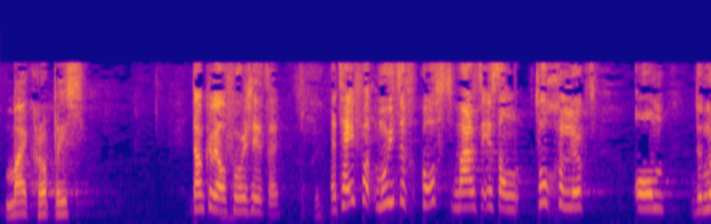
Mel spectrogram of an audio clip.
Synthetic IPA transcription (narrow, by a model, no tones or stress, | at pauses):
majkɹoplis | d̥ɑŋkyʋɛlˠvʊːɹzɪtəɹ | ɦətɦejftʋɑtmujtəχə̥kɔstmaːɹɦətɪzdɑntɔχəlɵk̚t | ɔm | dən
